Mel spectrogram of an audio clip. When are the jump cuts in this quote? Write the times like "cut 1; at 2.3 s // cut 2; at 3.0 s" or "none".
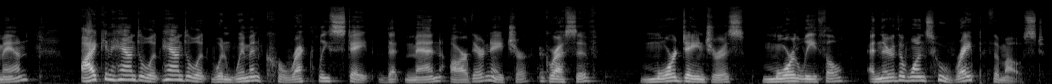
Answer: cut 1; at 1.6 s // cut 2; at 4.7 s // cut 3; at 5.4 s // cut 4; at 7.5 s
